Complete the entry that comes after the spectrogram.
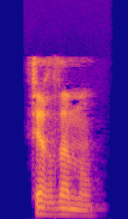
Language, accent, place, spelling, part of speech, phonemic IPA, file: French, France, Lyon, fervemment, adverb, /fɛʁ.va.mɑ̃/, LL-Q150 (fra)-fervemment.wav
- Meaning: fervently; with fervor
